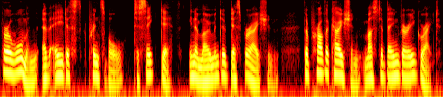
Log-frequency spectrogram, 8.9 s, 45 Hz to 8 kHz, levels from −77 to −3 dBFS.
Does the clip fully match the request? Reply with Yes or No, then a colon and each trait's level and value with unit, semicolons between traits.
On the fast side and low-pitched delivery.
No: average, 140 wpm; low, 125 Hz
